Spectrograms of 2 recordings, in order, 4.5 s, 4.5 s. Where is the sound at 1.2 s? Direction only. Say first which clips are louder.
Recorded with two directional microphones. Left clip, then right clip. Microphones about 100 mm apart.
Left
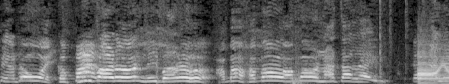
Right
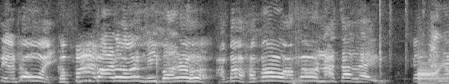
Right 1 dB; 60° right (ahead or behind).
